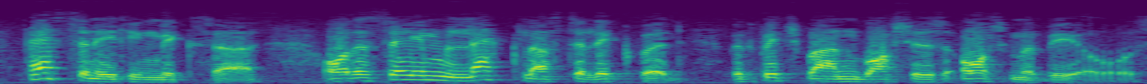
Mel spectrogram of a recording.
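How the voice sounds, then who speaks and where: A man with a husky, animated voice delivers a radio commercial in a wry, genteel way. His low voice comes through thin and phone-like. It sounds like an old AM broadcast. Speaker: commercial announcer. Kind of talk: scripted radio ad voice-over.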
